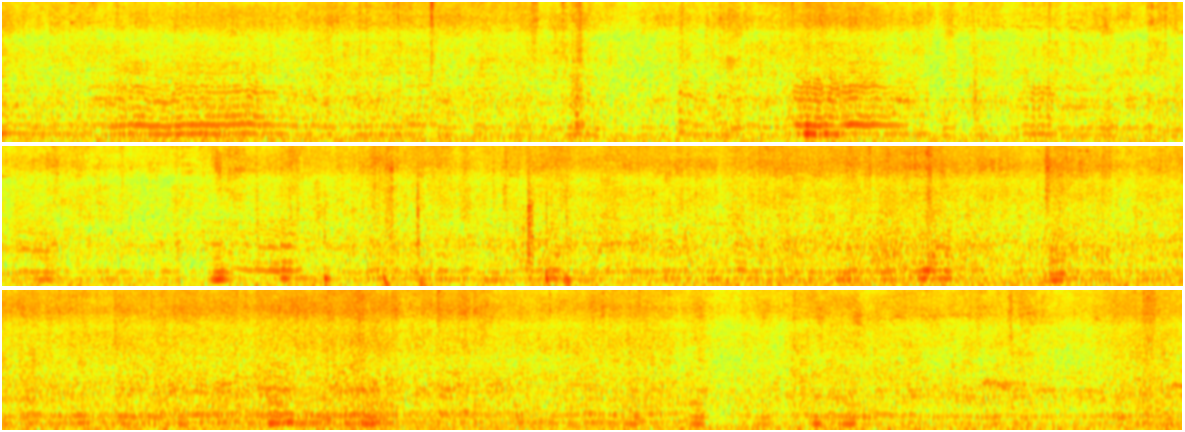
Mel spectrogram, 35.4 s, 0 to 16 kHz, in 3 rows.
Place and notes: Na Křivce, Praha, Czechia - Včely v Michli
Včely na svažité zahradě na Plynárnou
Praha, Česko, 19 May 2022, 14:01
